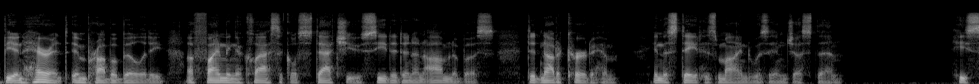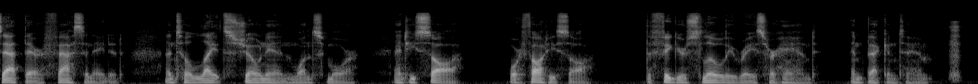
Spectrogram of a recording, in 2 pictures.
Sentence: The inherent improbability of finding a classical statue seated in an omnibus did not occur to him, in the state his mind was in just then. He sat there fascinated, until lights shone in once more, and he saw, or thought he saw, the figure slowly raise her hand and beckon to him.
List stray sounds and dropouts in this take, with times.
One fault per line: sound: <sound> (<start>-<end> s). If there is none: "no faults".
sound: sniff (19.3-19.4 s)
